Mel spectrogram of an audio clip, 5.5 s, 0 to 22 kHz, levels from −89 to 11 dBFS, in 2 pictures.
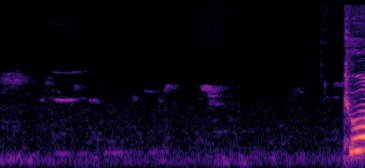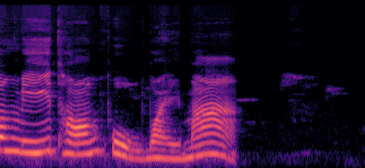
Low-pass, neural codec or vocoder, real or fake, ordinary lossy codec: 19.8 kHz; none; real; none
